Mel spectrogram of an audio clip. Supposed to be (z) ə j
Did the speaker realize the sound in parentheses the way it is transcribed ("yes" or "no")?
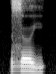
yes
